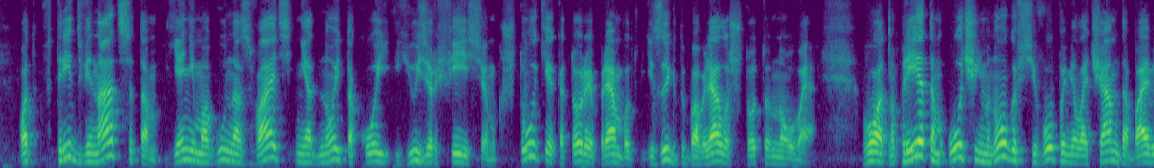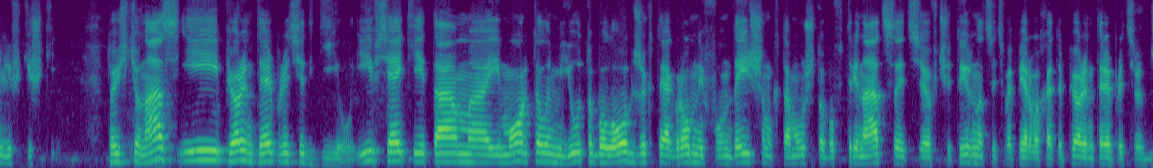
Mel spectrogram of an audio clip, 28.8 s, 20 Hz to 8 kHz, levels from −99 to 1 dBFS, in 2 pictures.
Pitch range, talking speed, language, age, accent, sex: 115-150 Hz, 125 wpm, Russian, 30-49, native, male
